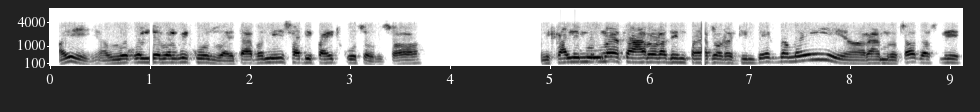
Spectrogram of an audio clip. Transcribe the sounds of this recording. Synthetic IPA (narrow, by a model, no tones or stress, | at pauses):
ʌjʌbʌlokʌlːebʱʌlkʌĩkot͡sbʱʌet̪apʌnisaʈipʰajʈkot͡sʌɾut͡sʰʌ | ʌnikalimulmat͡saɾoʈad̪inpãt͡soʈaʈint̪ʌek̚d̪ʌmʌjramrot͡sʰʌd͡zʌsle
